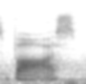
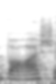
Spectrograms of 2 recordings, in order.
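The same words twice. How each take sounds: First: "Boss" with a plain s ending; corrected pronunciation. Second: "Bosch" with a sh ending; common mispronunciation. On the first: Correcting the painter's name for listeners, "Boss" with a final s. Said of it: "It's pronounced Boss". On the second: Correcting how everyone says the painter's name, "Bosch" with a final sh. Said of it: "It's not Bosch". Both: Shown as a demonstration.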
